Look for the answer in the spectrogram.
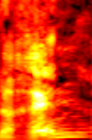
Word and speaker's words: Reyne: écrit par Régine Reine, alors ça s'écrit R-E-Y-N-E, qui fut durant 10 ans la présentatrice de nombreux grands music halls de Paris.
